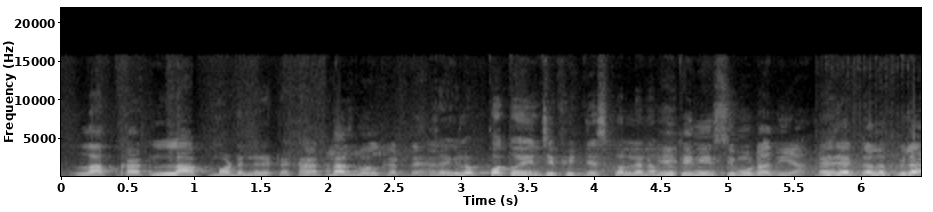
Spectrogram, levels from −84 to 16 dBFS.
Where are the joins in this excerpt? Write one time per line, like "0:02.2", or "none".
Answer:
0:02.0
0:05.6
